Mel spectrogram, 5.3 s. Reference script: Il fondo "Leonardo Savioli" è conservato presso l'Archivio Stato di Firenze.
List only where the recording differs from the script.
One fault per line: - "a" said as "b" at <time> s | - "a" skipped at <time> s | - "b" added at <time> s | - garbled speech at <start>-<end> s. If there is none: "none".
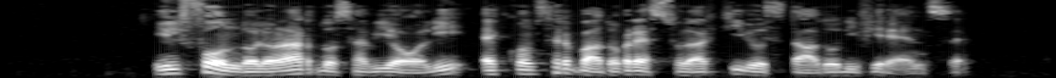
none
